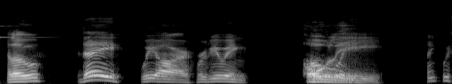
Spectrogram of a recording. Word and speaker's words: Holi: is called holy and they give you a little in parentheses how you say it so it's h-o-e-l-e-e so that's how the game is pronounced holy here's an overview every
